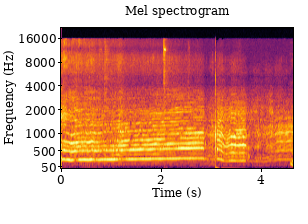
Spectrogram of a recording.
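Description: A BMW E30 race car climbs a hill course, its engine wailing as it accelerates through the gears, a clear shift dip midway, heard from moderately near and fading slightly.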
